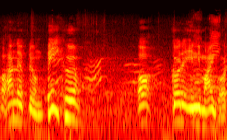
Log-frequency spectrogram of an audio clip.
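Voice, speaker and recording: A man speaks with crowd noise in the background. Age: 40s. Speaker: motocross rider and event announcer. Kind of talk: announcing riders at a public demonstration.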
